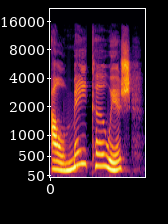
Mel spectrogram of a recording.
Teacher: It termina em T, to. Começa em T, você junta num T só.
